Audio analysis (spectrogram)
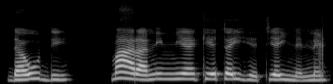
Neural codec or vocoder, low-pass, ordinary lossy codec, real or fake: autoencoder, 48 kHz, 32 numbers a frame, DAC-VAE, trained on Japanese speech; 19.8 kHz; none; fake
